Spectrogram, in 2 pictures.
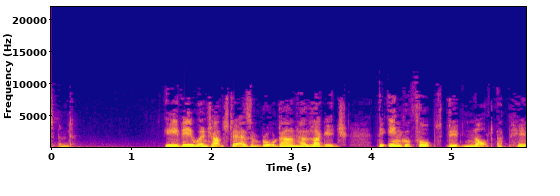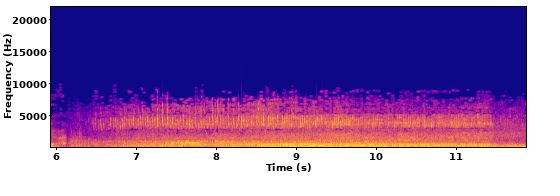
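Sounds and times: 
speech: 0:00.1 - 0:00.4, 0:01.4 - 0:06.8
car engine driving off down a drive: 0:06.2 - 0:11.8.

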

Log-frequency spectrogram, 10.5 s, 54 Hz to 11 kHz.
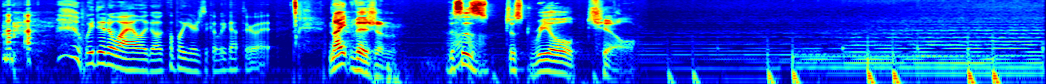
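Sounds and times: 
speech: 0:00.6 - 0:06.5
deep steady heartbeat thumping at the start of a song: 0:03.8 - 0:10.2
soft sustained synth drone: 0:06.5 - 0:10.4.

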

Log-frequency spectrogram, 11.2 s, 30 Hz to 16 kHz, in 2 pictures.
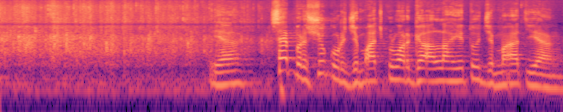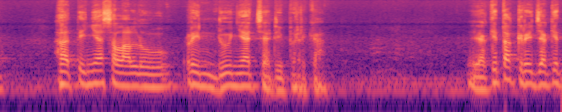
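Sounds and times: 
crowd clapping: 0:00.0 - 0:03.1
speech: 0:02.1 - 0:09.0, 0:10.3 - 0:11.2.

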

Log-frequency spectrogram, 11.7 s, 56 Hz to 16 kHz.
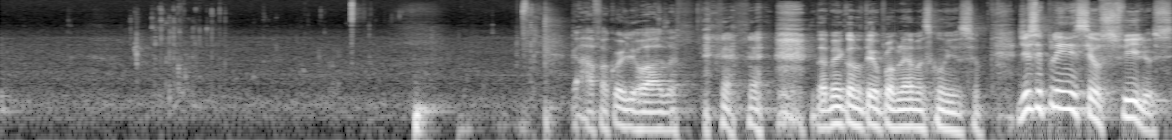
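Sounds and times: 
liquid sloshing in a bottle: 0:01.2 - 0:04.6
person swallowing: 0:01.3 - 0:04.6
speech: 0:05.7 - 0:11.7
laughter: 0:07.0 - 0:08.1.

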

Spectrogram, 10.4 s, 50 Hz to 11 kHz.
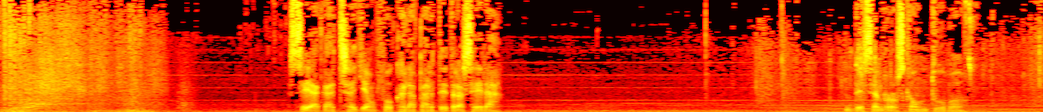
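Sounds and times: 
heavy washing machine scraping across a hard floor: 0:00.0 - 0:01.9
speech: 0:02.9 - 0:05.2, 0:08.5 - 0:10.0.

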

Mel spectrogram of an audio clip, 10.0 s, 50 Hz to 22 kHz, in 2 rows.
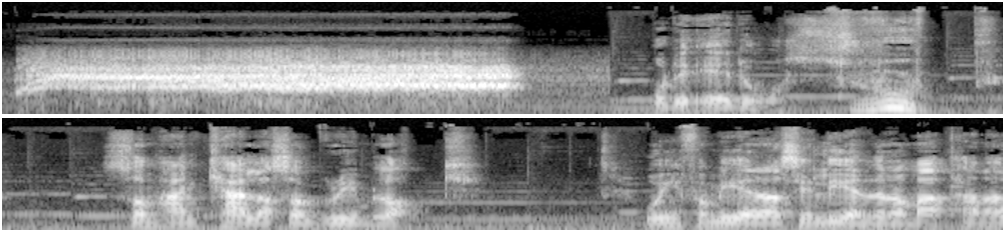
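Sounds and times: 
robotic pterodactyl letting out a loud shrill scream: 0:00.0 - 0:02.6
speech: 0:03.3 - 0:07.4, 0:08.2 - 0:09.9.

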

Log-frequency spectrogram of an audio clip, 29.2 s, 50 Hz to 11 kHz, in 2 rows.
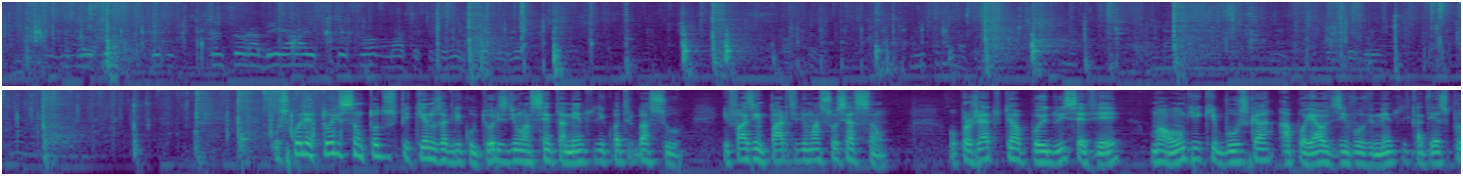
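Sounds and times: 
faint voices murmuring: 0:00.0 - 0:17.9
machetes cracking open Brazil nut pods: 0:00.0 - 0:18.0
speech: 0:02.2 - 0:05.4, 0:17.4 - 0:29.1.

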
